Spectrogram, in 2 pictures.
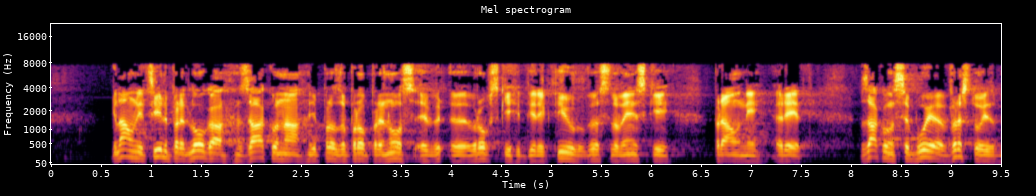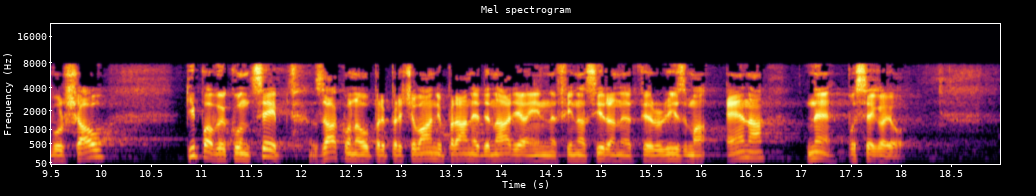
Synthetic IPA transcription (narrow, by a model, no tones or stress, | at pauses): ɡlawnit̪siːlpɾɛd̪loːɡazaːkɔnajɛpɾawzapɾawpɾɛnɔːsɛwɾoːpskiɣd̪iɾɛkt̪iwʋəslɔʋeːnski | pɾawniɾeːt̪ | zaːkɔnsɛbujɛʋəɾst̪ɔizbɔlʃaw | kipaʋəkɔnt̪seːp̚t̪zaːkɔnaɔpɾɛpɾɛt͡ʃɛʋaːnjʊpɾaːnjɛd̪ɛnaːɾjainfinansiːɾanjɛt̪ɛɾɔɾizmaɛːna | nɛpɔseːɡajɔ̰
